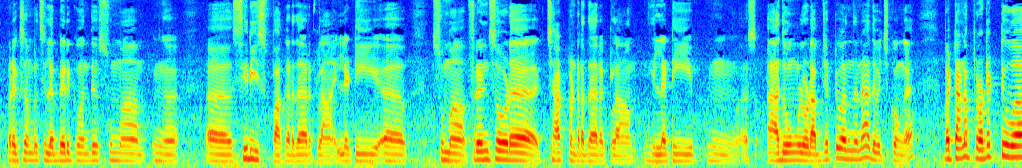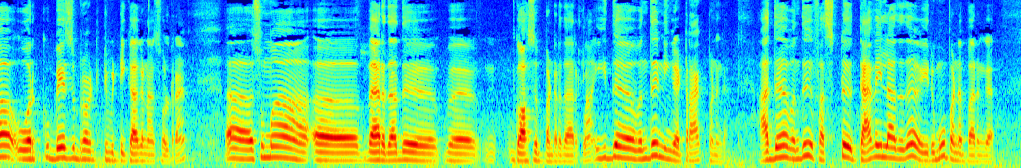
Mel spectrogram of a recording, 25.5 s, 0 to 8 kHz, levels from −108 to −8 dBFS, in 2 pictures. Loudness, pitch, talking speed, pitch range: -25 LUFS, 140 Hz, 115 wpm, 130-165 Hz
